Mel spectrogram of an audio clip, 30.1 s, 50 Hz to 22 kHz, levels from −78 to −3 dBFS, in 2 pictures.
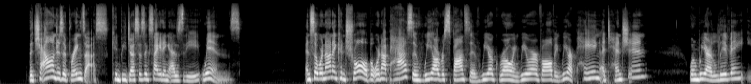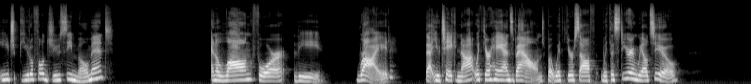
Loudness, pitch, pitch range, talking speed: -17 LUFS, 200 Hz, 170-225 Hz, 130 wpm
